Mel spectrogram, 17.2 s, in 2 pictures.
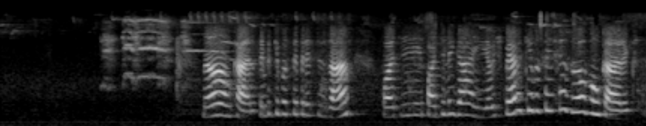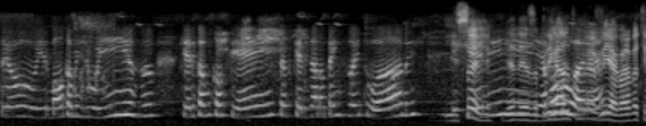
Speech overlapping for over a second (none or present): present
